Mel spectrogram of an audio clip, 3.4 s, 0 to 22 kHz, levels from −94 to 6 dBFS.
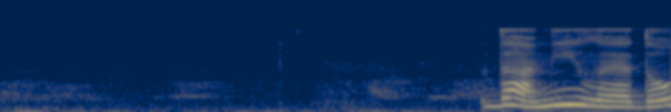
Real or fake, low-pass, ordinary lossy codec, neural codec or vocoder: real; none; none; none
